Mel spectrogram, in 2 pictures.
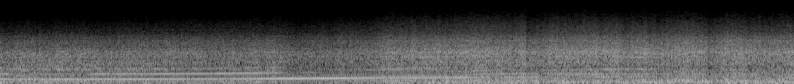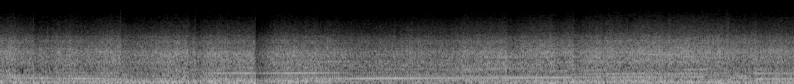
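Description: BMW E46 M3's straight-six, breathing through aftermarket headers, high-flow cats and a Dinan muffler, run hard on track and heard from inside the cabin. The revs climb in long pulls and drop back between them several times.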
